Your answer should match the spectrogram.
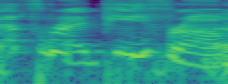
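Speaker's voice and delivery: high, slow, laughing mock protest. Retelling his teenage reply.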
